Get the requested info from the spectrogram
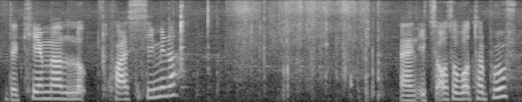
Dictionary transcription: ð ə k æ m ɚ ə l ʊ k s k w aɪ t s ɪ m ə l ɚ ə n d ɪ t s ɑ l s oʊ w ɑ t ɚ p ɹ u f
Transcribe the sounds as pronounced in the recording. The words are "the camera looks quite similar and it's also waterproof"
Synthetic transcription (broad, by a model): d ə k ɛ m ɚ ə l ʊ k k w aɪ t s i m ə l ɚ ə n ɪ t s ɑ l s oʊ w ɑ t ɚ p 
